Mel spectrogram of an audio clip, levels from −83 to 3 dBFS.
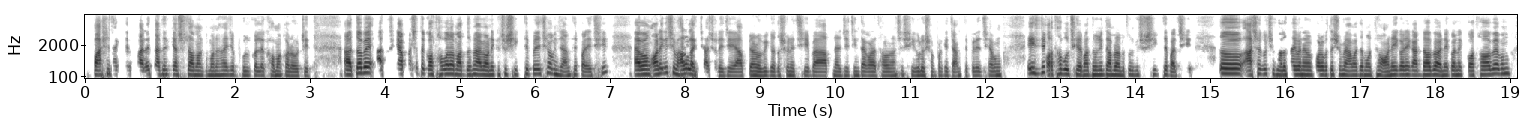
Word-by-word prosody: পাশে 165 +5 +3
থাকতে 170 0 -13
পারে 165 0 +1
তাদেরকে 175 0 -2
আসলে 165 - -4
আমার 155 0 -1
মনে 150 - -2
হয় 160 -1 -2
যে - - -4
ভুল 150 0 -6
করলে 145 -1 -2
ক্ষমা 150 0 -2
করা 140 -1 0
উচিত। 135 -1 -8 0.5
আ - - +7
তবে 225 +2 +8 0.2
আজকে - - -6
আপনার 195 0 -10
সাথে 210 - -2
কথা 175 -1 +2
বলার 190 -1 +5
মাধ্যমে 170 +2 +1
আমি 165 - +3
অনেক 165 0 -2
কিছু 185 +3 -4
শিখতে 170 +3 -5
পেরেছি 190 +3 -1
এবং 195 - -1
জানতে 150 +5 -4
পেরেছি 135 +8 -4 0.5
এবং 180 +2 +8
অনেক 205 +3 +5
কিছু 225 -2 -2
ভালো 185 +3 +5
লাগছে 150 -4 0
আসলে 140 - -7
যে - - -2
আপনার 145 +2 -1
অভিজ্ঞতা 140 0 -4
শুনেছি 145 +1 -6
বা 135 - +2
আপনার 140 -2 -6
যে - - -6
চিন্তা 145 0 -3
করার 140 -1 0
ধারণা 140 0 -2
আছে 150 - -12
সেগুলো 145 0 -2
সম্পর্কে 140 +1 -9
জানতে 140 +2 -6
পেরেছি 145 0 -7
এবং 150 +1 -2 0.4
এই - - +5
যে 240 - +1
কথা 175 +3 -2
বলছি 185 - +2
এর 160 - +1
মাধ্যমে 165 +1 +1
কিন্তু 165 0 +1
আমরা 160 -1 +3
নতুন 160 +2 -6
কিছু 155 - -9
শিখতে 175 0 -6
পারছি। 130 - -3 0.4
তো 205 - +7 0.4
আশা 195 - -4
করছি 190 -1 -5
ভালো 160 +1 +2
থাকবেন 170 -1 +2
এবং 160 - -1
পরবর্তী 165 0 +1
সময়ে 165 -2 0
আমাদের 160 +1 -1
মধ্যে 155 +1 -3
অনেক, 165 +2 +1
অনেক 170 0 0
আড্ডা 160 +2 -1
হবে, 170 +1 +3
অনেক, 155 - -2
অনেক 160 -1 -3
কথা 150 +3 -1
হবে 180 +3 +2
এবং 200 +1 0
160 Hz, 260 wpm, -22 LUFS, 145-175 Hz, 0.5 s, তবে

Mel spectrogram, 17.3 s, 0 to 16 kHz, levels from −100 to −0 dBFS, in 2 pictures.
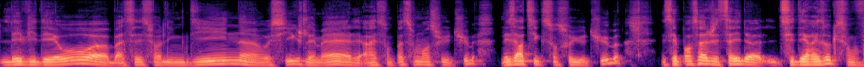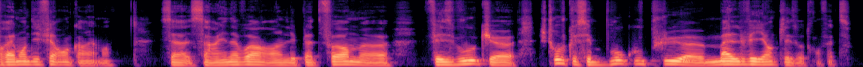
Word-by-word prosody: les 110 +4 +2
vidéos, 115 +7 +2
heu 95 - +4
bah, 85 0 -3
c'est 105 +4 -5
sur 100 -1 -6
LinkedIn 110 +4 -1
aussi 95 +6 -4
que 120 - -4
je 115 - -10
les 95 - -1
mets. 95 - -4
Elles 105 -5 0
elles 90 +1 -3
sont 90 0 -11
pas 105 - -6
seulement 105 0 -5
sur 105 0 -10
YouTube. 95 +9 -7 0.3
Les 110 +4 +2
articles 120 -2 +1
sont 105 - -7
sur 100 +2 -5
YouTube 95 -4 -3 0.5
et - - -9
c'est 115 +4 +2
pour 120 -1 0
ça 140 0 +5
j'essaye 125 +1 +2
de 115 - +4
c'est 115 - 0
des 115 +1 +6
réseaux 115 +6 +4
qui - - -7
sont 100 - -5
vraiment 110 +5 +1
différents, 110 -2 -2
quand 80 0 -6
même, 80 - -9
hein. 80 +1 -12 0.5
Ça 95 -5 -3
ça 90 +3 -3
a - - -3
rien 95 +3 -2
à 110 - +1
voir, 110 -1 +2
hein, 90 +1 -3
les 90 -1 -3
plateformes. 105 +4 0
Heu, 90 -2 -2 0.4
Facebook, 115 +6 +2
heu, 95 -1 +1 0.3
je - - -12
trouve 155 -1 +2
que 120 - -5
c'est 110 0 -1
beaucoup 130 +7 -4
plus, 125 -1 +3
heu, 90 -2 +1
malveillant 115 +2 +4
que 105 - -12
les 85 -3 -6
autres, 80 - -12
en - - -19
fait. - - -16
105 Hz, 225 wpm, -24 LUFS, 95-120 Hz, 0.5 s, des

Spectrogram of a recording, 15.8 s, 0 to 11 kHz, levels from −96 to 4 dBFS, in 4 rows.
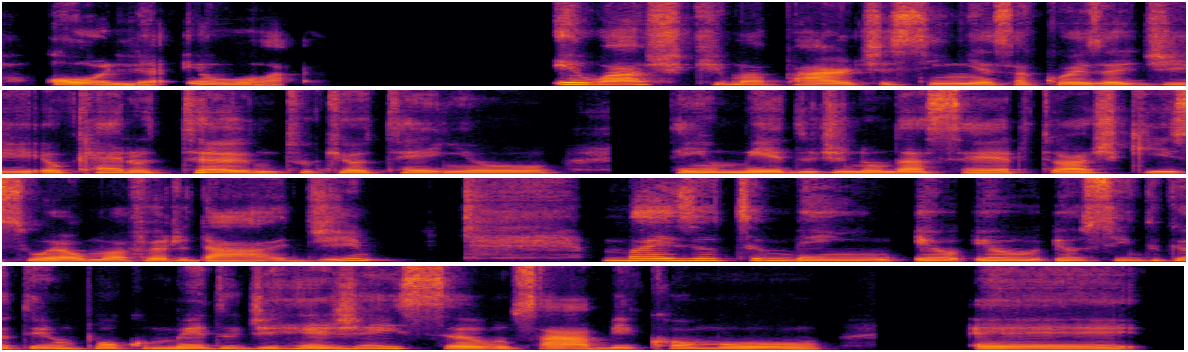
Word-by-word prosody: Olha, 140 -5 +2
eu 180 -2 -2
a - - -8 0.9
eu 230 -4 +6
acho 195 +1 +3
que 195 - -9
uma 190 -1 -1
parte 165 -3 0
sim, 160 -1 +1
essa 170 0 0
coisa 170 -1 0
de: 150 -1 -4
"Eu 170 - +1
quero 180 0 -2
tanto 170 -4 +1
que 175 - -5
eu 170 - +3
tenho 165 -2 -2 0.3
tenho 180 +3 -1
medo 165 -2 +1
de 170 - -3
não 170 -1 0
dar 165 -1 +3
certo". 140 -3 0
Eu - - +2
acho 150 +4 -1
que 155 - -3
isso 165 +2 +2
é 155 - +4
uma 155 0 0
verdade, 155 - -2 0.8
mas 250 +3 +3
eu 245 0 +1
também 195 - -2
eu 195 -1 +1
eu 195 -1 0
eu 195 - -1
sinto 195 +1 +3
que 205 - -5
eu 195 - -1
tenho 195 +1 -1
um - - -6
pouco 190 +1 -2
medo 185 +2 0
de 190 +1 -2
rejeição, 185 -3 +2
sabe. 155 -3 +3
Como, 170 -9 -1 0.5
eh, 150 -5 0
170 Hz, 185 wpm, -21 LUFS, 160-195 Hz, 0.9 s, eu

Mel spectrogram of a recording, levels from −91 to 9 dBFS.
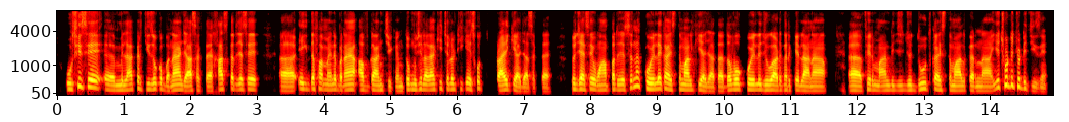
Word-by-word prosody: उसी 190 +10 +3
से 205 -1 +6
अ, 130 -3 0
मिलाकर 135 +5 -1
चीज़ों 150 +1 -4
को 155 - -3
बनाया 135 0 +2
जा 120 -3 +4
सकता 120 -2 -5
है। 110 - +2
खासकर 150 -1 0
जैसे 150 -1 +1 0.4
अ, 110 -1 +3
एक 155 -2 -3
दफ़ा 160 0 +2
मैंने 140 +1 -2
बनाया 135 +1 +3
अफ़गान 130 0 +2
चिकन 115 -2 -8
तो 145 - -2
मुझे 145 +2 -5
लगा 140 -1 +3
कि 145 +4 -11
चलो 155 -2 -3
ठीक 150 +1 -17
है 155 - 0
इसको 175 - -1
ट्राई - - +2
किया - - +1
जा - - -1
सकता - - -7
है। - - -2 0.3
तो - - -1
जैसे 155 0 +3
वहाँ 130 -2 +2
पर 150 - +1
जैसे 140 +8 -1
ना 240 +3 0
कोयले 160 -1 +3
का 160 -2 +3
इस्तेमाल 135 -1 +1
किया 130 - 0
जाता 110 0 -1
है। 110 - 0
तो 135 - +2
वो 145 +1 +4
कोयले 140 -1 +1
जुगाड़ 130 -1 +3
करके 130 0 -4
लाना 115 -1 +2 0.4
अ, 120 -1 +5
फ़िर 145 -3 -3
मान 125 0 -2
लीजिए 125 0 -10
जो 130 +1 -5
दूध 155 +7 -4
का - - +3
इस्तेमाल 125 -2 0
करना 115 -1 -1
ये 195 - -3
छोटी-छोटी 240 -5 -1
चीज़ें। 110 - -11
140 Hz, 250 wpm, -24 LUFS, 125-150 Hz, 0.4 s, से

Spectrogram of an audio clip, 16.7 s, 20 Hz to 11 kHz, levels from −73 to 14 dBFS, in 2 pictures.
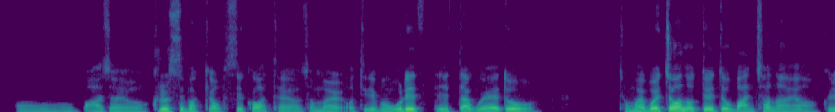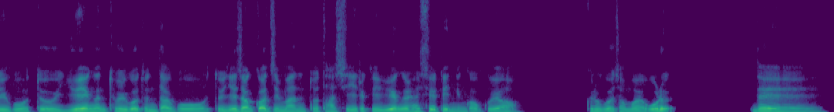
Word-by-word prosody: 어 115 -2 -10
맞아요. 95 -1 -5
그럴 145 +2 +5
수 155 +3 -2
밖에 145 -1 -2
없을 135 - -2
것 125 - 0
같아요. 90 -7 -3
정말 95 +1 -4
어떻게 110 +3 -4
보면 100 -1 -2
오래됐다고 115 -2 +3
해도 115 - +3 0.8
정말 135 -1 0
멀쩡한 130 +12 +7
옷들도 140 0 +3
많잖아요. 95 - -2
그리고 105 -1 -2
또 100 -4 -1
유행은 125 +5 +2
돌고 110 +2 0
돈다고 100 -3 -2
또 100 -2 -4
예전 125 +6 +2
거지만 105 -3 -1
또 100 - -6
다시 95 +2 -7
이렇게 95 0 -4
유행을 115 +3 +2
할 140 - -3
수도 145 -5 -1
있는 95 -3 -4
거고요. 85 -1 -4 0.6
그리고 125 -3 -2
정말 115 -1 -4
오래 135 +7 +3 0.8
네. 100 -8 -1
110 Hz, 300 characters per minute, -21 LUFS, 95-120 Hz, 0.8 s, 멀쩡한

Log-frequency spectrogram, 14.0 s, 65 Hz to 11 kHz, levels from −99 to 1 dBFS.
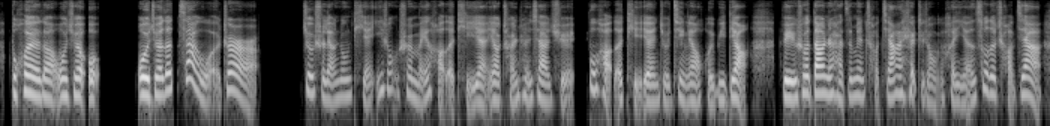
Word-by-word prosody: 不 245 - +3
会 250 -4 +6
的。 210 -3 +1
我 225 +1 +1
觉 230 +2 0
得 220 - +6
我 - - 0 0.5
我 235 0 +9
觉 230 +1 +4
得 280 +3 +5
在 445 0 +3
我 - - -4
这 285 - +1
儿 275 -3 +2 0.6
就 260 -5 -1
是 - - -4
两 195 -1 -3
种 215 +1 -7
体 220 - -6
验， - - -8
一 275 - -6
种 290 -1 -10
是 240 - -5
美 200 +2 -5
好 270 - -5
的 - - -5
体 - - -8
验， 175 -2 -1
要 190 0 0
传 200 - -6
承 220 -4 -8
下 190 -4 0
去， 435 - -7 0.2
不 290 -3 -2
好 280 - 0
的 190 - -2
体 240 - -7
验 180 0 +1
就 185 -3 -7
尽 195 +2 -5
量 180 0 -3
回 155 - -8
避 190 +2 -7
掉。 215 0 +4 0.5
比 210 -1 +6
如 200 - +3
说 250 +2 +2
当 250 0 +8
着 235 - +1
孩 215 -5 -4
子 220 - -7
的 - - -6
面 225 -1 -4
吵 - - -9
架 215 +4 +1
呀， 240 - -3
这 - - -10
种 170 -4 -10
很 175 - -7
严 170 +3 -6
肃 285 +5 -3
的 245 -2 0
吵 - - -6
架， 240 -1 +2
220 Hz, 275 characters per minute, -25 LUFS, 195-250 Hz, 0.6 s, 我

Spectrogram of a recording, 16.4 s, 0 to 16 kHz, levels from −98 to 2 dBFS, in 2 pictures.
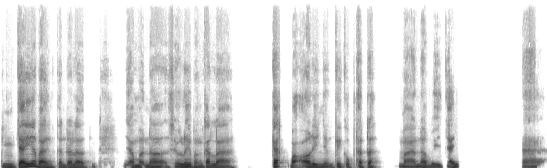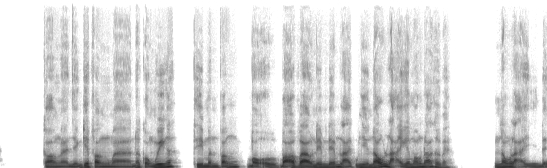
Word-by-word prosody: ừm, 140 -4 -2
cháy 175 - +7
á 225 - +4
bạn, 115 - +2
thành 120 -1 -4
ra 130 - 0
là, 125 -3 +1
ừm, 105 -1 -3 0.5
nhà 110 -2 -5
mình 105 0 -1
á 150 +5 +2 0.2
xử 105 -2 -3
lý 165 +6 +5
bằng 110 -8 -3
cách 160 +4 +1
là 100 -6 -2 0.5
cắt 185 0 +5
bỏ 150 - +1
đi 135 - +3
những 110 -2 -3
cái 150 +4 -2
cục - - -7
thịt - - -1
á 145 - +1 0.4
mà 90 -4 -3
nó 140 - 0
bị 85 0 -2
cháy. - - 0 1.0
À, 90 -1 -6 0.8
còn, 95 -1 -1
à, 90 0 -3
những 95 +5 -2
cái 155 - +3
phần 90 -5 0
mà 85 -1 -2
nó 140 - -2
còn 95 -1 -1
nguyên 135 +6 +5
á 185 - +4 0.3
thì 115 -2 0
mình 110 -1 +1
vẫn 130 +11 -1
bộ 110 0 -1
bỏ 135 - +4
vào 120 -7 +4
nêm 125 +3 +1
nếm 140 +5 +1
lại 155 - 0
cũng 115 +2 -3
như 120 -2 +1
nấu 125 - +4
lại 165 - 0
cái 120 - +1
món 135 +4 +1
đó 150 +3 +1
thôi 135 -7 -1
bạn. 105 0 -9 0.7
Nấu 140 +5 +1
lại 100 - -3 0.2
để 100 - -3
115 Hz, 220 wpm, -24 LUFS, 100-140 Hz, 1.0 s, cháy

